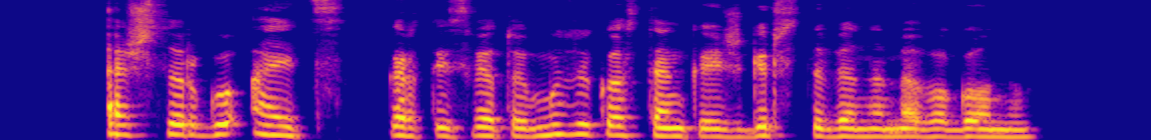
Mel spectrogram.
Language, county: Lithuanian, Panevėžys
